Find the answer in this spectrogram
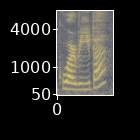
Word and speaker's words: guariba: Example is guariba, G-U-A-R-I-B-A, guariba.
